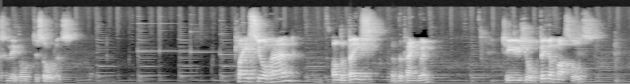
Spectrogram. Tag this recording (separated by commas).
Speech, Music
